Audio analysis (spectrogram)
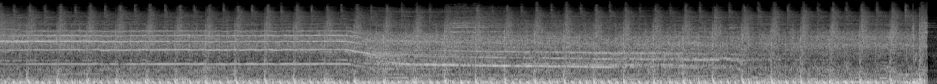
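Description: A famous high-pitched metal scream opens a thrash song, a long sustained wail that bends downward midway, loud over pounding double-bass drums and driving distorted guitars until an abrupt stop.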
